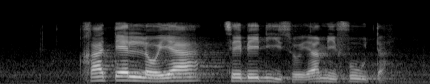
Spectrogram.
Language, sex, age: Southern Sotho, male, 18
